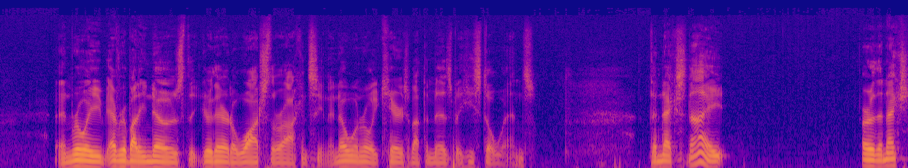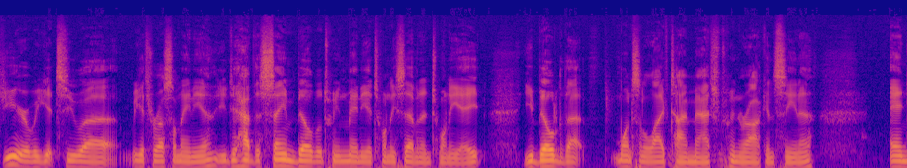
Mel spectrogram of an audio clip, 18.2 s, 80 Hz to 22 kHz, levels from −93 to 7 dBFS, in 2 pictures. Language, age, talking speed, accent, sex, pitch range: English, 40-59, 195 wpm, American, male, 90-105 Hz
